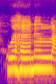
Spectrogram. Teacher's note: alif lam qamariyah atau izhar qamariyah, dibaca jelas karena alif lam bertemu ain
